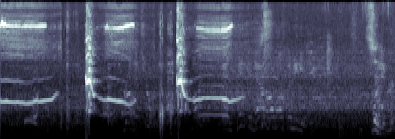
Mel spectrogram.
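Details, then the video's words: American bulldog vocalizing in response to Christmas music: a few short high whines and moaning notes over a steady background of musical tones, with quieter gaps between calls. "American bulldog vocals"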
